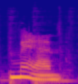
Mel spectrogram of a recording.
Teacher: M, like the M in man, pronounced by closing the lips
